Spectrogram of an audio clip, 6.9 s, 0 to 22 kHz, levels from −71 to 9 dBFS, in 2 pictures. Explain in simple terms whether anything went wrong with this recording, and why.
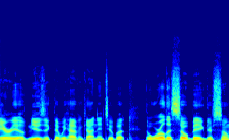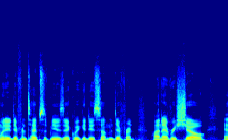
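Nothing went wrong here; the speech comes across steady and whole, with no dropouts, glitches or odd noises anywhere along the way.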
